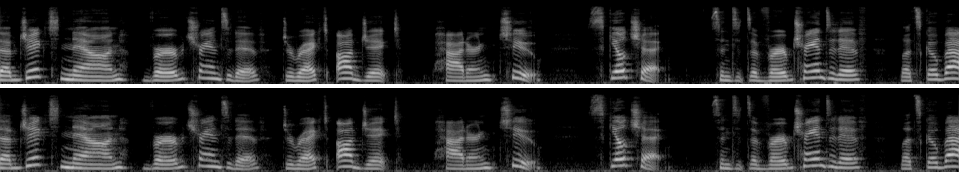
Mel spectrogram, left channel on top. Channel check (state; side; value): normal; both; correlation 0.44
